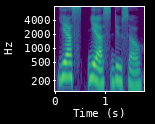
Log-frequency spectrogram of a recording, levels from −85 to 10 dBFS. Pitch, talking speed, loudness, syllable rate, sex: 195 Hz, 135 wpm, -17 LUFS, 2.6 syllables/s, female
